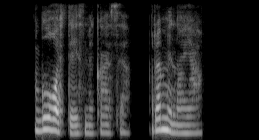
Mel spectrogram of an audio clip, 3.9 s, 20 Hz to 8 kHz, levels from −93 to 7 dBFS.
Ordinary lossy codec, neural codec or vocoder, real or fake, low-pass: AAC, 48 kbps; codec, 16 kHz, 4 kbps, FreqCodec, larger model; fake; 7.2 kHz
